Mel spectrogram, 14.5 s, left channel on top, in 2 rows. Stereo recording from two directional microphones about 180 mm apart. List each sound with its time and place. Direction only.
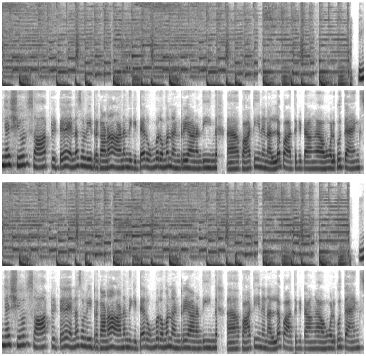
2.2 s music: centre (ahead or behind)
5.8 s music: centre (ahead or behind)
7.3 s speech: 25° left (ahead or behind)
11.8 s speech: 25° left (ahead or behind)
